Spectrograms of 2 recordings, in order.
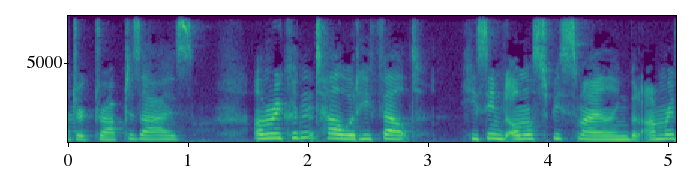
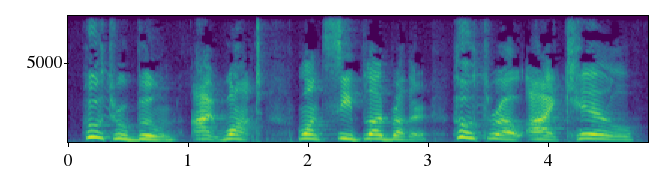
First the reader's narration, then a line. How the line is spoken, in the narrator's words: roared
